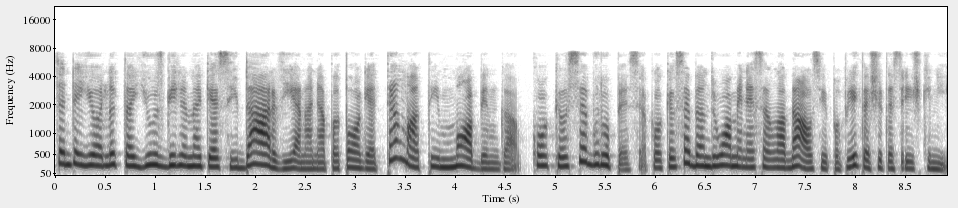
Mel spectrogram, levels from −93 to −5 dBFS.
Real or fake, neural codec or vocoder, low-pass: fake; codec, 16 kHz, 1.1 kbps, Voila-Tokenizer; 7.2 kHz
